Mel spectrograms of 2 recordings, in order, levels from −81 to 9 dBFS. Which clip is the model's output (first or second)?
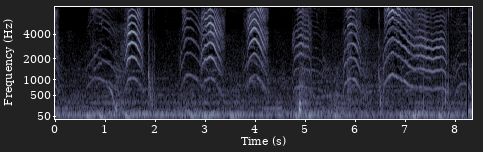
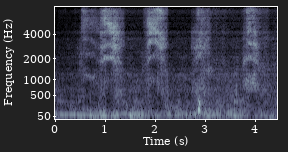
second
